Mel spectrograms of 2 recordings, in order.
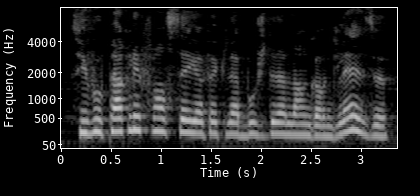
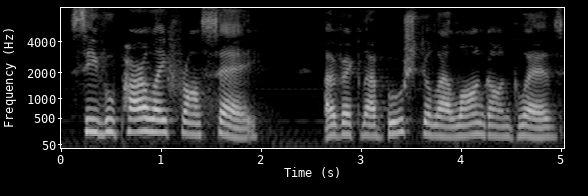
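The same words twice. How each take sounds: First: The French is spoken with a native-like French accent. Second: The French is spoken with a strong English accent. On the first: The speaker calls it right. "hopefully would sound a little bit more like this" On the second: The speaker calls it wrong. "with the speech habits of the English language, what I call the Anglo-American mouth"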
